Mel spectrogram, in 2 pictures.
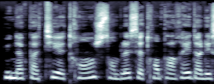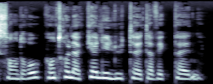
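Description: A woman narrating a novel as an audiobook in a steady, measured reading. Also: medium pitch, no echo, studio quality.

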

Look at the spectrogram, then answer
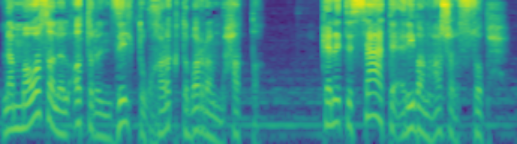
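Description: A man with an Egyptian accent narrating a first-person horror story in a steady voice. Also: mid-range voice, fast talker, soft background music.

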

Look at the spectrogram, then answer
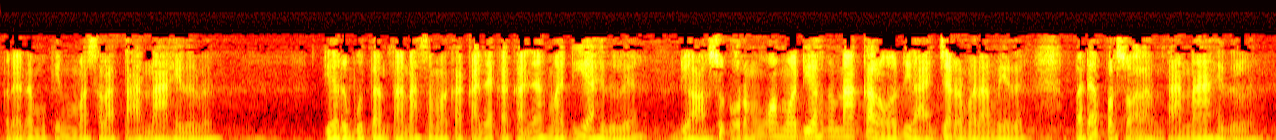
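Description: A male preacher giving a religious lecture in a lively storytelling way, acting out quoted voices and laughing at his own jokes. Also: fairly low pitch, fast. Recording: muffled lo-fi recording with faint background noise.

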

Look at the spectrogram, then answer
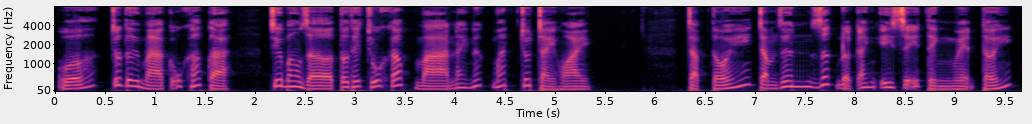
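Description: A man's voice: medium pitch, normal speed, no echo, studio quality. A man narrating a story aloud, slipping into the characters' dialogue as he reads. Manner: lively storytelling, voicing characters' lines. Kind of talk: audiobook narration.

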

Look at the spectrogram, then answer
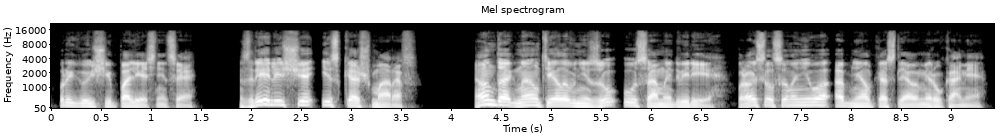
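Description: A man narrating a first-person audiobook with steady, dry storytelling. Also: mid-range voice, no room sound.

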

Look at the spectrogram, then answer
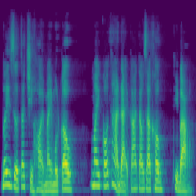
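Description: A woman's voice: fairly low pitch, animated, quick pace, close to an everyday voice. A woman voicing a menacing male thug who growls blunt threats in speech, as an audiobook character.

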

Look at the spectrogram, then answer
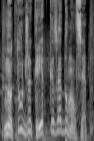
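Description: A man narrating a children's story in a lively, expressive way. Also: high voice, moderate pace, faint music behind.

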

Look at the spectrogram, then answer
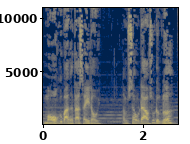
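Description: A man's voice: mid-range voice, big pitch swings, fast talker, music in the background, pitched above the performer's own voice, natural voice. A man doing an impatient scolding thief. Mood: irritated. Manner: curt, scolding. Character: irritated older-brother thief, scolding and impatient. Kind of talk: audiobook character voicing.

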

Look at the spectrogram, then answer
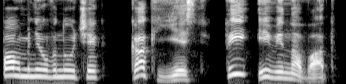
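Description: Gloomy old grandpa, a man doing him, sighs a lot, slow folksy grumble. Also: high voice, wildly swooping pitch, darkish tone, no room sound, pitched above the performer's own voice, heavily acted. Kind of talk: audiobook character reading.

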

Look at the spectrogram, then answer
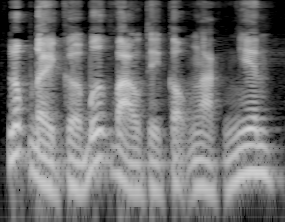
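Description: A man narrating a serialized novel for an audiobook in an expressive storytelling manner. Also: on the low side, quick pace, husky.

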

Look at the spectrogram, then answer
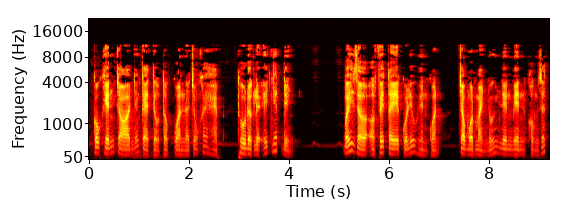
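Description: A man narrating a fantasy novel in a steady, measured storytelling voice. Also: on the low side. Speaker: audiobook narrator.

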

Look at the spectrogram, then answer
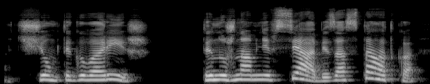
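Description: Woman reading as a bossy serpent lord guy in a storybook, low hushed voice, curt and possessive. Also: unhurried, close to an everyday voice.

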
